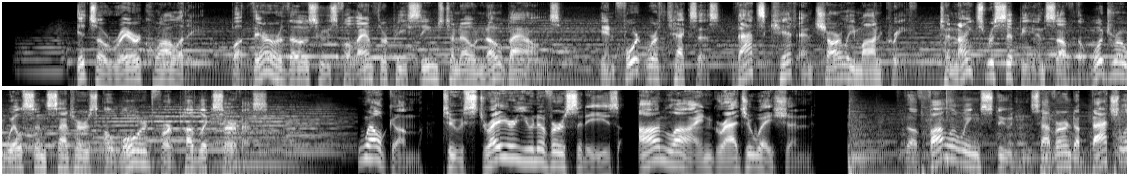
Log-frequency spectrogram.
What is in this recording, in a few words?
Awards Male Voice Over; Male Voice Over Demo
